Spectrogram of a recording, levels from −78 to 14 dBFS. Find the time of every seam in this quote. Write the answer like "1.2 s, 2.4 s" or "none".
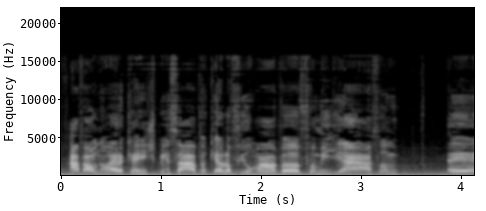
none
